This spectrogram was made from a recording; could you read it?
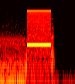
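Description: An electronic meter gives one loud, steady, mid-pitched beep lasting about half a second, with a click at its start and end, after a low murmur of background noise.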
